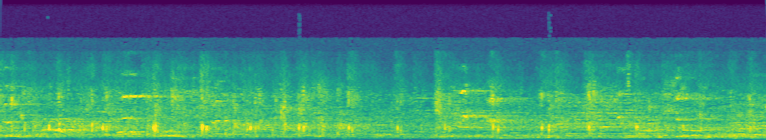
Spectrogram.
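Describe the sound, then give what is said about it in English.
Rhythmic bounces of a basketball being dribbled during a varsity boys' game in a school gymnasium, with many quick thuds under a continuous murmur of crowd noise and scattered applause. “Lee Scott Academy will dribble it out here inside Sanford Gymnasium.”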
